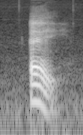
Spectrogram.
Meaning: 1. indicates anger, like when telling someone off 2. indicates surprise
- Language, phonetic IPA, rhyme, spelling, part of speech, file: Hungarian, [ˈɛj], -ɛj, ej, interjection, Hu-ej.ogg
